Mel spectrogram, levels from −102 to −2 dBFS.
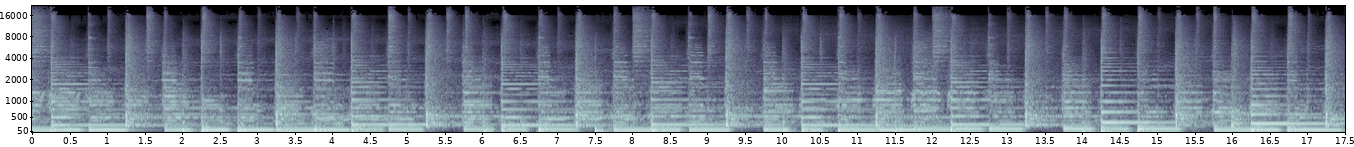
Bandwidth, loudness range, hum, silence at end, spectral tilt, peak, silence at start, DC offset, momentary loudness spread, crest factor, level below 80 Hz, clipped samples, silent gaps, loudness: over 20 kHz; 1 LU; none; 0 s; -6 dB/octave; -2 dBFS; 0 s; under 0.1%; 4 LU; 18 dB; -30 dBFS; under 0.1%; none; -21 LUFS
